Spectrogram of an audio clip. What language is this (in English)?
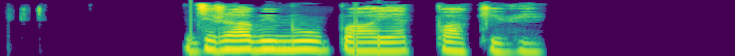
Pashto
